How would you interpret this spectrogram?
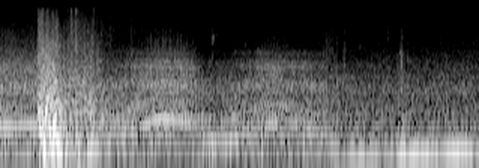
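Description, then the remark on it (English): A video game car engine drones steadily, its pitch swinging up and down as the vehicle drives and turns, with a sharp crash-like burst near the start and a low rumble throughout. “Okay, can you not do donuts? I'm trying to drive here.”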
